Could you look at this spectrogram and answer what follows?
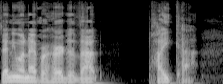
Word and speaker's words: pica: Pica. I think it's spelt Pica, but it's pronounced pica.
